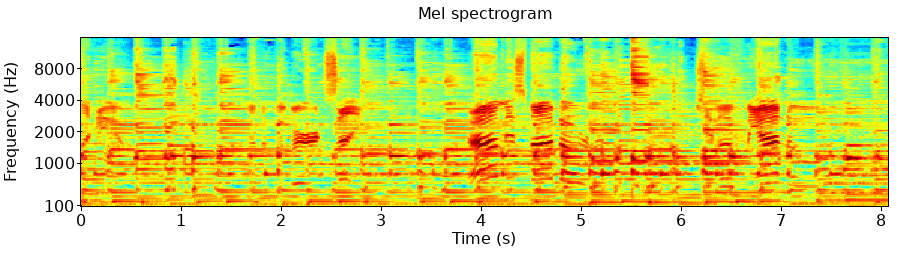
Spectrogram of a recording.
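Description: Clawhammer banjo and acoustic guitar playing a bluegrass tune together, the banjo's picked notes over the guitar's steady strummed rhythm.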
